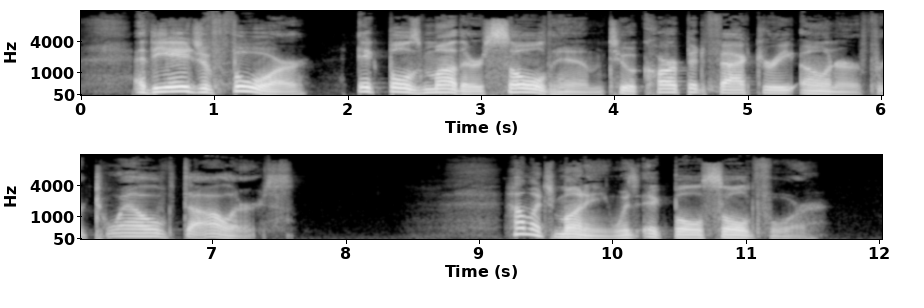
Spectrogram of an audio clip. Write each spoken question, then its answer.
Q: How much money was Iqbal sold for?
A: Iqbal was sold for $12.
